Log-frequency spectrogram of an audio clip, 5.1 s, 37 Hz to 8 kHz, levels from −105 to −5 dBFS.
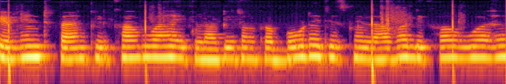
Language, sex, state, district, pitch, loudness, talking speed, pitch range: Hindi, female, Odisha, Sambalpur, 200 Hz, -18 LUFS, 225 wpm, 190-205 Hz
